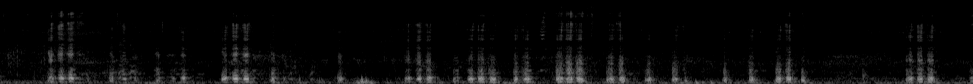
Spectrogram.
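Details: Mother Nigerian Dwarf goat with her new doeling, from birth to nursing, the doe encouraging her young: steady series of short, deep, muffled grunts repeated roughly every half second to second across the recording.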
